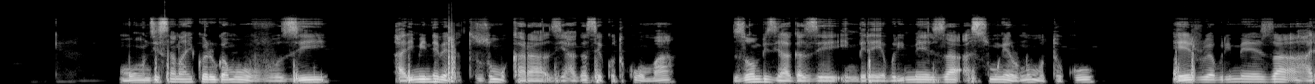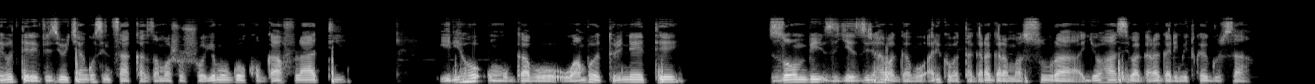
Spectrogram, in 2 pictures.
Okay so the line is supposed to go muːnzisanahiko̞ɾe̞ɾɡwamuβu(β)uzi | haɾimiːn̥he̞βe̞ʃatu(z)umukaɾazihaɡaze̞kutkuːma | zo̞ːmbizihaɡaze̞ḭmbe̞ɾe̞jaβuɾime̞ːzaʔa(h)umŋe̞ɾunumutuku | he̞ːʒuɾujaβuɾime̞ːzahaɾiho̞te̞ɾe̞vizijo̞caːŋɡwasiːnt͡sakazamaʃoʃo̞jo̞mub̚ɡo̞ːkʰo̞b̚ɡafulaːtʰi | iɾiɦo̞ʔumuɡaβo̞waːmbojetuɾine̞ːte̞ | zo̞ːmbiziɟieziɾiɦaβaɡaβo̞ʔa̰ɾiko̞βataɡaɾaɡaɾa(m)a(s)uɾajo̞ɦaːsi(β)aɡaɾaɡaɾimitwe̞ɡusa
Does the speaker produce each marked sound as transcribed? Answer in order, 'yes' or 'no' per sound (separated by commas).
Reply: no, yes, no, yes, yes, yes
